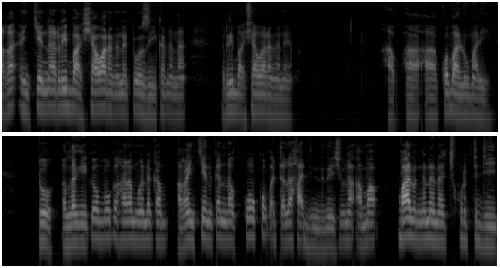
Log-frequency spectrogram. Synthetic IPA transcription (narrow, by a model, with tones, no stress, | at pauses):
a˨ɣa˦˨ke˦nːa˦ɾi˦ba˨ʃa˦wa˦ɾa˨ŋa˨ne˦to˦˨zi˨i˨ka˦na˨na˦ | ɾi˦ba˨ʃa˦wa˦ɾa˨ŋa˨ne˦ | a˨a˨a̰˨ko˦ɓa˨lu˦ma˨li˨ | to˦ɣɮa˨ŋi˨ko˦mo˦k̬a˦xa˨ɾa˦m˦ŋa˦na˦ka˦ma˨ɣa˦ŋke˦nka˦nː˦a˦ko˦ko˦ɓa˨ta˨la˦xa˨di˨ndi˨na˨t͡ʃu˦na˦ʔa˨mːa˦ | ba˦lŋa˦na˦na˦t͡ʃu̥˦xu˦ɾti˦di˦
